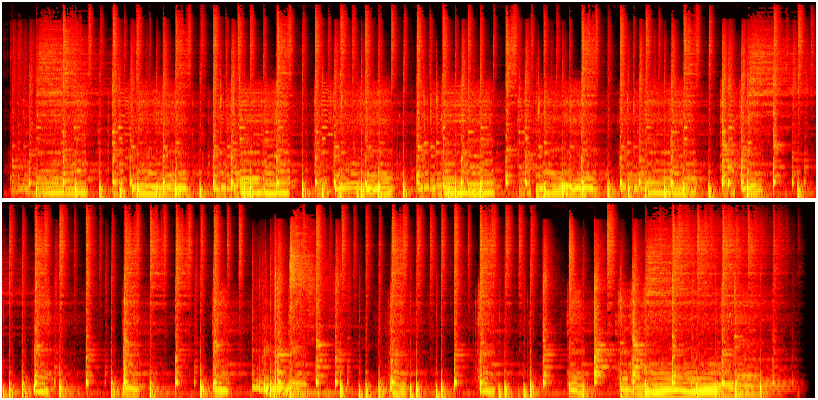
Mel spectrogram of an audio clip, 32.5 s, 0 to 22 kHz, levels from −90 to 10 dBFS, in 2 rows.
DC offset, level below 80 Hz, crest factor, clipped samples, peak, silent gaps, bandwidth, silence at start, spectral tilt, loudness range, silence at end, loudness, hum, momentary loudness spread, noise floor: under 0.1%; -26 dBFS; 20 dB; under 0.1%; 0 dBFS; none; over 20 kHz; 0.15 s; -4.5 dB/octave; 3 LU; 0.45 s; -19 LUFS; none; 7 LU; -43 dBFS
